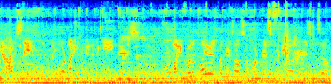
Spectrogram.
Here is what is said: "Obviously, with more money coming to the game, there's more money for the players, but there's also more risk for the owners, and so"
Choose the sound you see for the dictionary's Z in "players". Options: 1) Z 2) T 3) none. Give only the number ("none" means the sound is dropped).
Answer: 1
